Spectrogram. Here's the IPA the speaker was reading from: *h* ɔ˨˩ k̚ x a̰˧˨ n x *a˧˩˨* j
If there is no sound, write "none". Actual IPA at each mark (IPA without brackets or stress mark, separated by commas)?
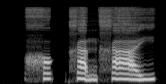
h, a˧˩˨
